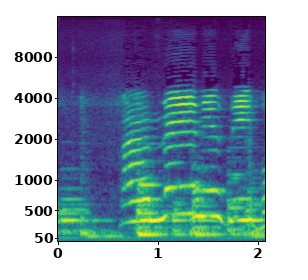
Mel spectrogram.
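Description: A 1944 Decca 78 rpm blues record playing: a woman's singing voice comes in about half a second in, over piano, string bass, guitar and drums.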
